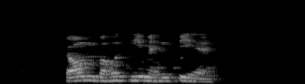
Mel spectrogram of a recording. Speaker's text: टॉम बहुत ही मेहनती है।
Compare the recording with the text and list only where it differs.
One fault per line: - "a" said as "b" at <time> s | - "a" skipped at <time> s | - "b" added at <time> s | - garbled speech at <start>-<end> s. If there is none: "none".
none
